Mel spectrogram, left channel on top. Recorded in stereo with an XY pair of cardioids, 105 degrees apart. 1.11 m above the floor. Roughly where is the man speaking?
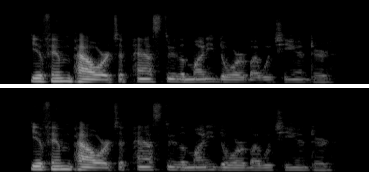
Ahead.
